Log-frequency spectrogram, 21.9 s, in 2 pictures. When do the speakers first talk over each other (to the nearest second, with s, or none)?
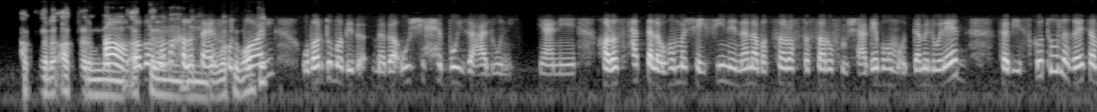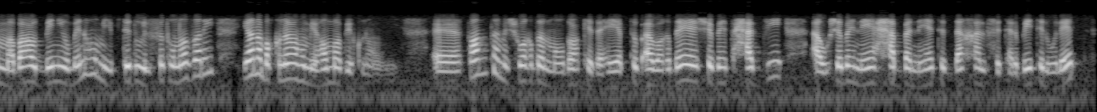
1 s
